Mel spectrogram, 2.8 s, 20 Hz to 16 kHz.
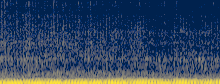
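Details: VW Jetta A4 MK4 2.0 petrol idling lumpy and shaking with two cylinders misfiring despite new plug wires, traced to a weak ignition coil giving yellow spark; strong fuel smell, no catalytic converter, revs only reach 5500.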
